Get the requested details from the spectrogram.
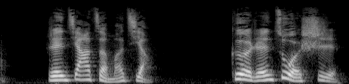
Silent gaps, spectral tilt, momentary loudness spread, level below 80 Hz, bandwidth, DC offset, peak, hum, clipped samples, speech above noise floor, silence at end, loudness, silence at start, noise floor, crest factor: none; -4.5 dB/octave; 8 LU; -60 dBFS; 15.5 kHz; under 0.1%; 0 dBFS; none; under 0.1%; 52 dB; 0.15 s; -15 LUFS; 0.5 s; -67 dBFS; 16 dB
